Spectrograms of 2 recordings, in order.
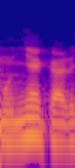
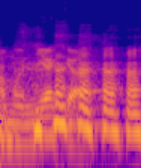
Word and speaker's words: Almuñécar: I heard someone call you the Lion of Almuñécar, or how I pronounce that terribly. Almuñécar, yeah. Almuñécar.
